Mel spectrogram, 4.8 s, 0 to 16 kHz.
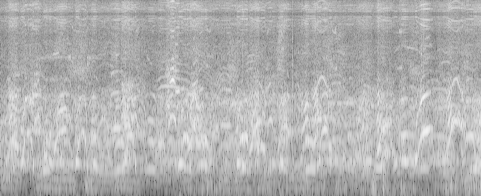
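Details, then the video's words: Dogs gathered for the Caribou Carnival 2007 dog races in a tight burst of high, eager yips and short barks piling over one another, with people talking in the background. "Dog Races, Caribou Carnival 2007"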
